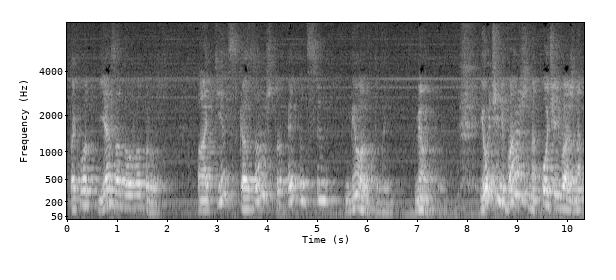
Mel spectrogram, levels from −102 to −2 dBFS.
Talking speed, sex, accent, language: 100 wpm, male, native, Russian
